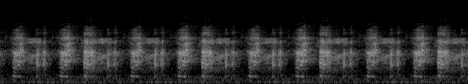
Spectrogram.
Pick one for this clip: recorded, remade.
recorded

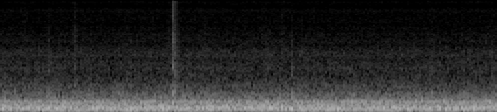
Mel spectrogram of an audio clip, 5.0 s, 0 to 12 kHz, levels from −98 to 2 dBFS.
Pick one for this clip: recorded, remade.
recorded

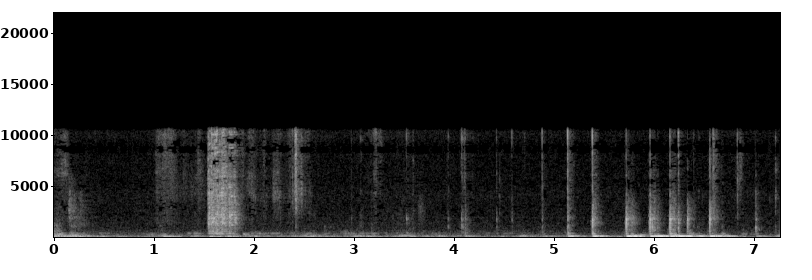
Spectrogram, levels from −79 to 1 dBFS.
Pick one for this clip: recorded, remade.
recorded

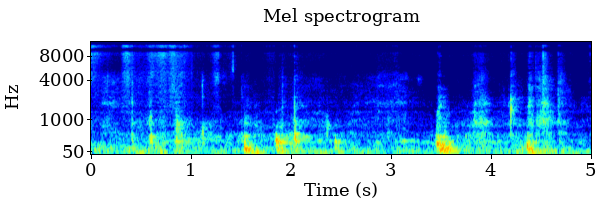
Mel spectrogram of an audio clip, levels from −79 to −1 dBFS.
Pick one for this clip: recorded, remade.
remade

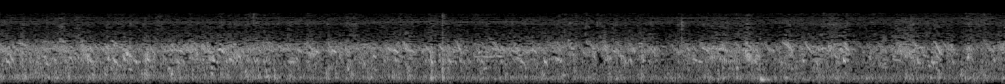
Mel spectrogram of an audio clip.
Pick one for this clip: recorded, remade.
recorded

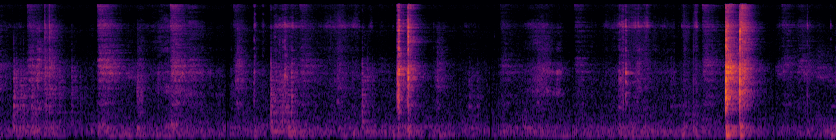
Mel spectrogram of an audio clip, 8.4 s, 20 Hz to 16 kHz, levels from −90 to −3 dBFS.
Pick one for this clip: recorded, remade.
recorded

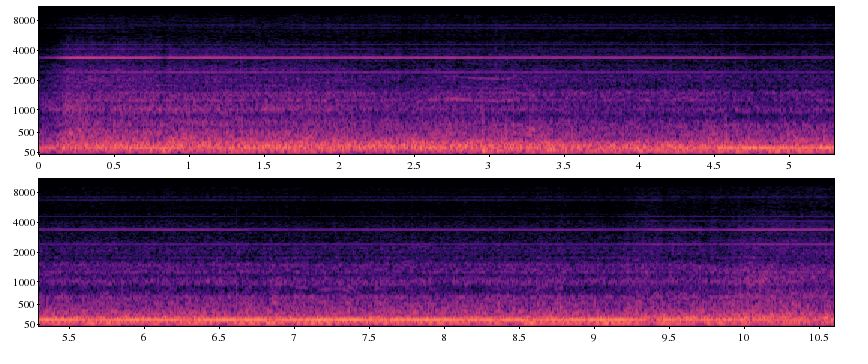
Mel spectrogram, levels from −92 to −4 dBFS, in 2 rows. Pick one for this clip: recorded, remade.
recorded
